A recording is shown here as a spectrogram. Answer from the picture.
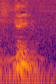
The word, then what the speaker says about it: Gaymond: Gaiman. – How spell it? – G-A-Y-M-O-N-D. – Gaiman. – M-O-N. Okay. – M-O-N-D. – Oh, Gaiman. Okay. Gaiman.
